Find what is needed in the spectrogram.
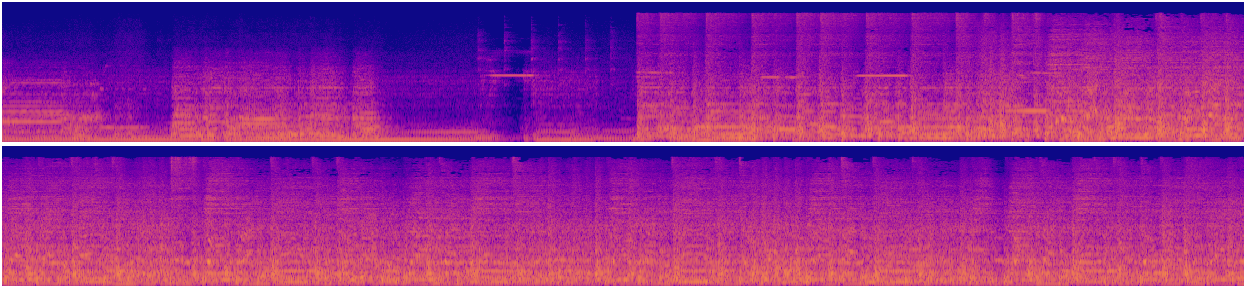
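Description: Rock band playing live: for the first six seconds a held low note with a few scattered electric guitar notes, then the drums and guitars come in together and the full band plays on.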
